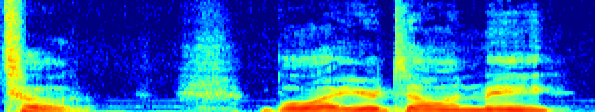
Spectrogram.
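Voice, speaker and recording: A man's voice: a little high, flat delivery, slow, dark tone. A man hosting a let's play, giving casual, hesitant, rambling commentary as he plays. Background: faint game music.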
